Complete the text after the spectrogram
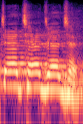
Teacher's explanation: क्या होता है कि स्पर्श तो हो रहा है, लेकिन स्पर्श के साथ में संघर्ष भी हो रहा है। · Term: स्पर्श संघर्षी व्यंजन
